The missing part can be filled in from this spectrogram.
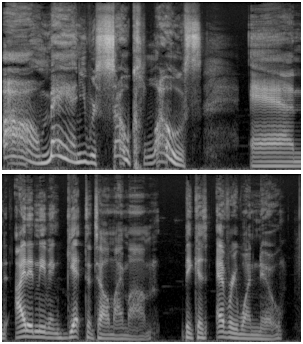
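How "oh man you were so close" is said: very high, drawn-out, top-of-the-lungs yell. Retelling what a man at the counter yelled at them, retelling a shout at full volume. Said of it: "he just goes at the top of his lungs to me".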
